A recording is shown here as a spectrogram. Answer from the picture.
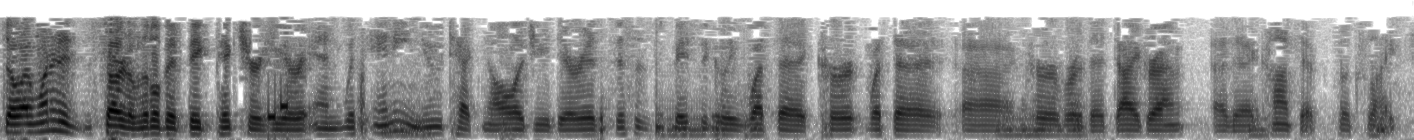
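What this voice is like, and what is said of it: Californian American accent. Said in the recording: “the barbarian colony accent from California”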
